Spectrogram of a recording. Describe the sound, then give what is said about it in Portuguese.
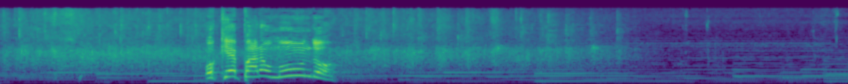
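An audience claps for Jesus steadily for several seconds, a dense patter of many hands, while a man speaks loudly over it; the applause then fades away under his continuing voice. “Você pode aplaudir Jesus por isso.”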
